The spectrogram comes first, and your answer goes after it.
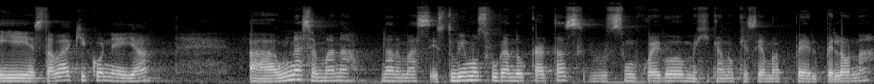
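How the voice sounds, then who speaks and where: Against noticeable background noise, a woman with an American accent speaks at a fairly slow pace with a very deep, low pitch and ordinary pitch variation. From US Northeast (New Jersey). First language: English (speaking Spanish). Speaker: painter. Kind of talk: interview. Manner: halting.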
